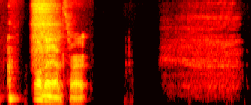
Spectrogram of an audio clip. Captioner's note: chuckles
